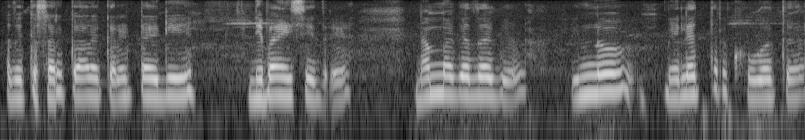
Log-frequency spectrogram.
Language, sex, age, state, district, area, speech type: Kannada, female, 30-45, Karnataka, Gadag, rural, spontaneous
